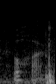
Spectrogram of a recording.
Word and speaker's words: Gaukhar: G-A-U-K. H-A-R. Gohar.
